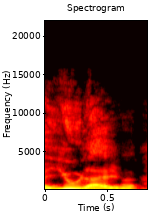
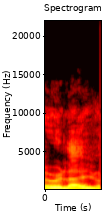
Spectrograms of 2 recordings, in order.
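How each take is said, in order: First: The name starts with a 'you' sound. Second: The name starts with a short 'uh' sound. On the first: The speaker calls it wrong. "et pas You Live, comme certains disent" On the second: The speaker calls it right. "le U et le H qui se prononcent bien E"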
